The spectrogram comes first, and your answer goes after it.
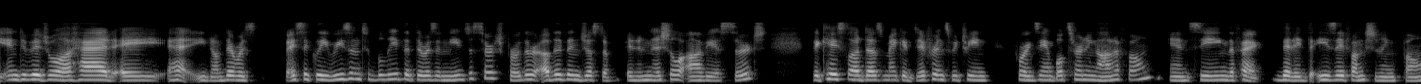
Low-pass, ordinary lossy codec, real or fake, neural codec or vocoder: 7.2 kHz; MP3, 48 kbps; fake; codec, 16 kHz, about 1 kbps, DyCAST, with the encoder's durations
